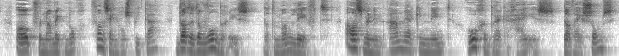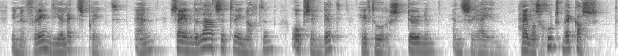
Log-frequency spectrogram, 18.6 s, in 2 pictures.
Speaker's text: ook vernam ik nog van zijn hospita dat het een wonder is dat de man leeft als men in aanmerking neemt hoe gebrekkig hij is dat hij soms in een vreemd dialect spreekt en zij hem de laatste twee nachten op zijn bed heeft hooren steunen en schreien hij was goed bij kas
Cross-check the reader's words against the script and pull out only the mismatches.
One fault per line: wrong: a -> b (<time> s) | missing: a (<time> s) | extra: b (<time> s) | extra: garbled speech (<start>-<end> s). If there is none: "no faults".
no faults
